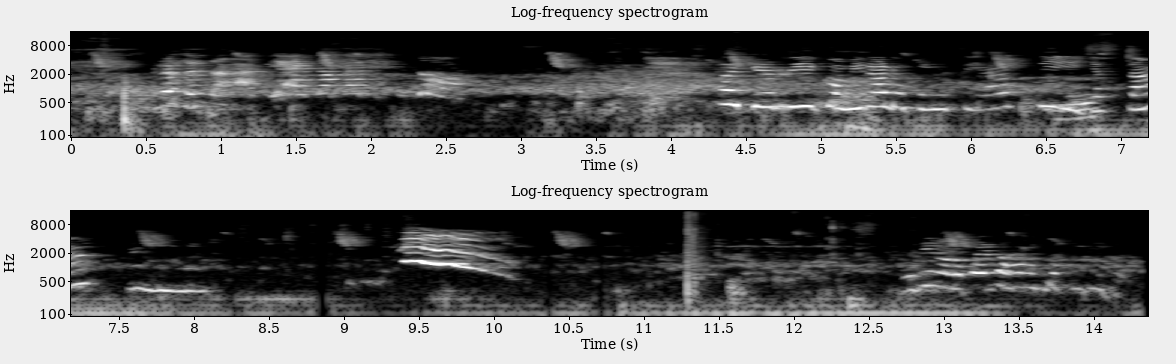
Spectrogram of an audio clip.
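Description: A young girl talks and babbles close by.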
